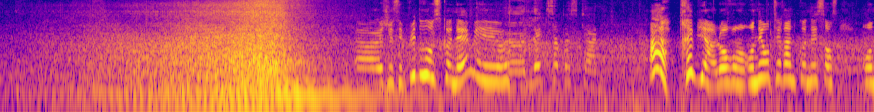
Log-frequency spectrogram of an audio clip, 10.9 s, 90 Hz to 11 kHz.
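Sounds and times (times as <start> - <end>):
car engines rumbling in a parking lot: 0.0 - 10.9
speech: 5.0 - 7.3, 8.6 - 10.9.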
